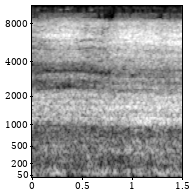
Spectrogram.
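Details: Off-road rig with the compressor on and the front air locker engaged: steady, hissy rush of escaping air coming out of the vent. The leak was from inside the carrier, not the ring.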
